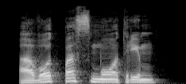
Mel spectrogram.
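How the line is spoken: Loud, angry. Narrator (Russian): громко ответил Людвиг и, разозлившись

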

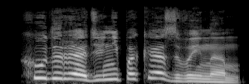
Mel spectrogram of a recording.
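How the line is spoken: Exclaiming. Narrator (Russian): воскликнул Мурилью

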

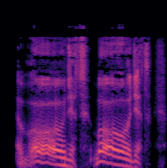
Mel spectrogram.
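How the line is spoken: Creaky rasp. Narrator (Russian): проскрипел он

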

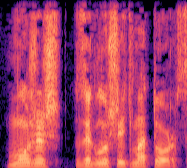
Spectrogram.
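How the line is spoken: Plain. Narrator (Russian): сказал он

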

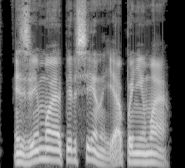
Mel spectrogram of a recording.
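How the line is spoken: Snorting. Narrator (Russian): хмыкнул Лёша

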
